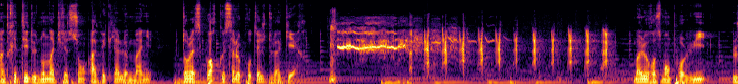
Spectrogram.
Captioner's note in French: rires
